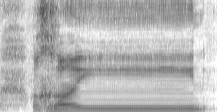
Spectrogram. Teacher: یہ حروف مستعلیہ میں سے موٹا پڑا جائے گا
